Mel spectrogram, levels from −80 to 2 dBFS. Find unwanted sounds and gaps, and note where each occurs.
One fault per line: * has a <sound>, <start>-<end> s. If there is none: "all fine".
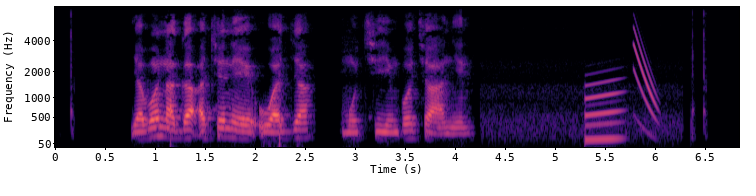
* has a chirp, 5.3-6.1 s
